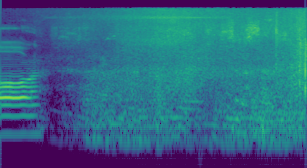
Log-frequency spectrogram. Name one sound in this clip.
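A group of men murmur softly together.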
